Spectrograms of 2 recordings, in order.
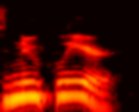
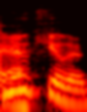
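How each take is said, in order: First: It has no added 'yoo' sound: nu-clear. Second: It has an added 'yoo' sound: nu-cu-lar. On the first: The speaker calls it right. "It's nuclear" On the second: The speaker calls it wrong. "Not nuclear. There's, there's no you there"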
